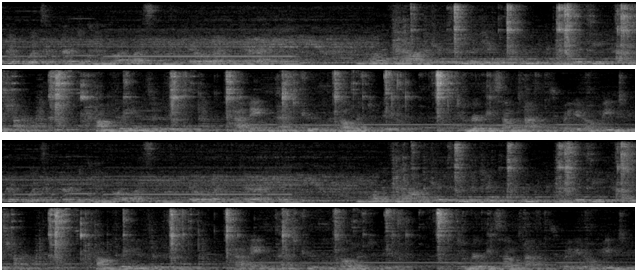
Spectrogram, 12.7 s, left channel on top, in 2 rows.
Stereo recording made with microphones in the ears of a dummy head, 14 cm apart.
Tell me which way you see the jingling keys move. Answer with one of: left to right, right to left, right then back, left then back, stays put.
right then back.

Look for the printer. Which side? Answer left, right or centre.
right.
